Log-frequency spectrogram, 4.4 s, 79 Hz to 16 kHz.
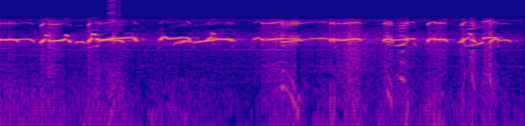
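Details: Piercing, wavering whistles from two noisy young ospreys receiving fish from the father, Barnegat Light, New Jersey, 13 September 2021; notes of varied length tumble together in an irregular chattering series.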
